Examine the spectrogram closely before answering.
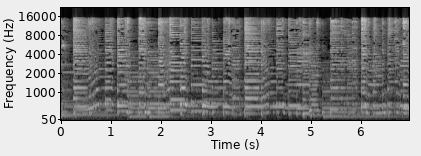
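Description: Viola caipira (ten-string Brazilian folk guitar) played solo in fast plucked runs along the neck, with a couple of sliding notes over a held low note, a toque depicting a deer running.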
